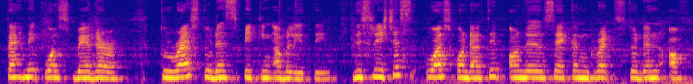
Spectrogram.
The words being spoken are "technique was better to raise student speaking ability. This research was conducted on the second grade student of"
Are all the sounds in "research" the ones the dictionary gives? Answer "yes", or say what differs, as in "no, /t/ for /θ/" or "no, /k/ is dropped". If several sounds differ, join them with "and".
no, /s/ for /tʃ/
